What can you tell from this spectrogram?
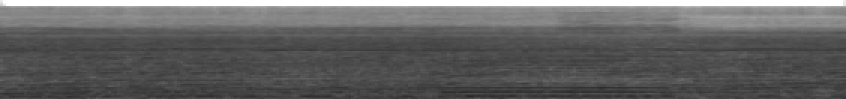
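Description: A pack of small moped engines buzzing steadily on the move, with wind rushing over the microphone.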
